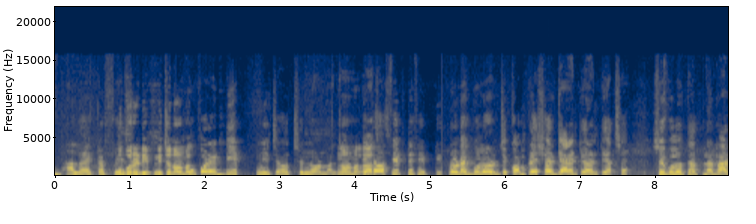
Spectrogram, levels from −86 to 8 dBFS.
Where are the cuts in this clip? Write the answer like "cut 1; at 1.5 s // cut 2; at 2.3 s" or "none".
cut 1; at 5.0 s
